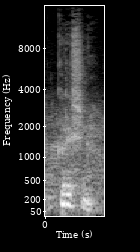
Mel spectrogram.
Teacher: It's Krishna, Krishna, K-R-S-N-A, Krishna. And when pronouncing the R-S-N in the middle of Krishna, the tongue is held back and pressed against the inside of the lower teeth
